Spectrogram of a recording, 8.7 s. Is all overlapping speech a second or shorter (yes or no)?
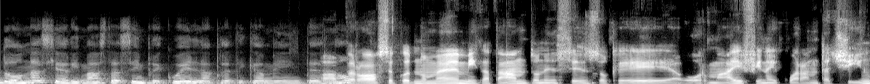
yes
